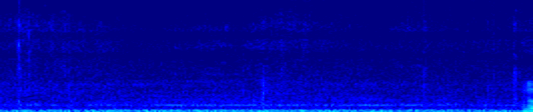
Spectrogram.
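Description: Engine running steadily, an even low hum with no change in speed.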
